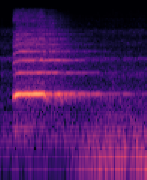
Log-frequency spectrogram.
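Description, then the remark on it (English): A steam train's whistle gives one loud blast that starts abruptly and holds a steady, shrill tone, then fades slightly while still sounding, as a branch-line train huffs and puffs into a station. No voices are heard. “It was just as well I didn't linger, as the branch train had come huffing and puffing into the station, and I had to cross the footbridge in some haste to get to the far platform in time.”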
